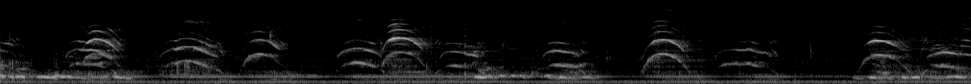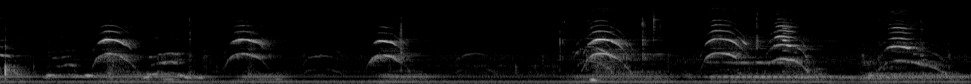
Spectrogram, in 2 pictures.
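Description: A kitten meows over and over in high, insistent cries, one every second or so, over a faint steady hum.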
